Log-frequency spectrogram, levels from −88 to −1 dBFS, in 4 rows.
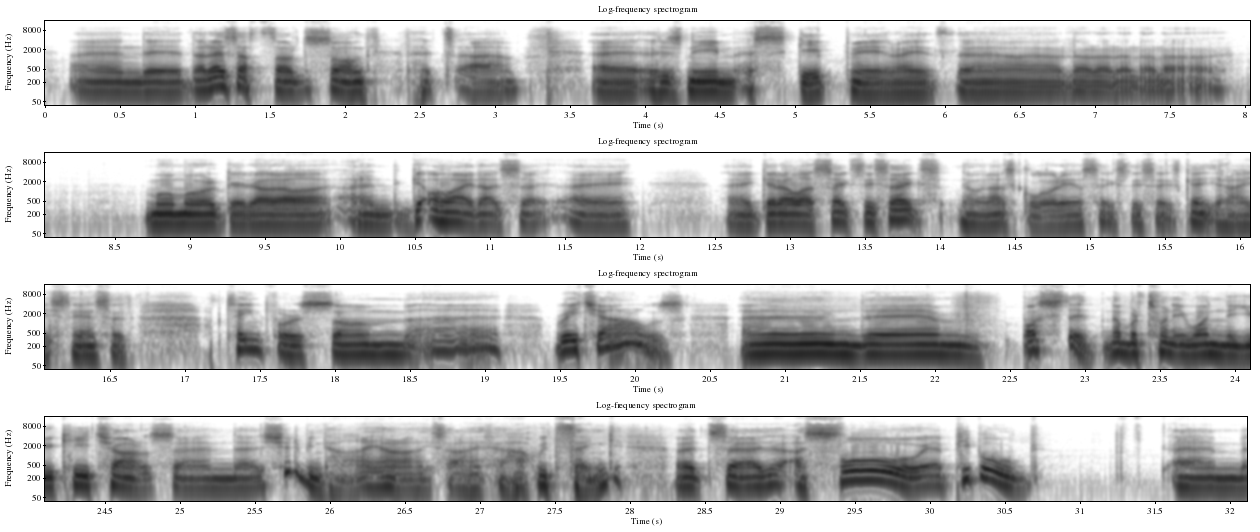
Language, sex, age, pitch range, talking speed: English, male, 50-69, 95-115 Hz, 130 wpm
